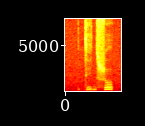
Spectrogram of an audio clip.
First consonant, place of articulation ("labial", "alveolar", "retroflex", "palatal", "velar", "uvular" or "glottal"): alveolar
